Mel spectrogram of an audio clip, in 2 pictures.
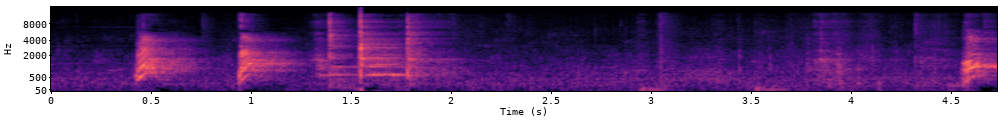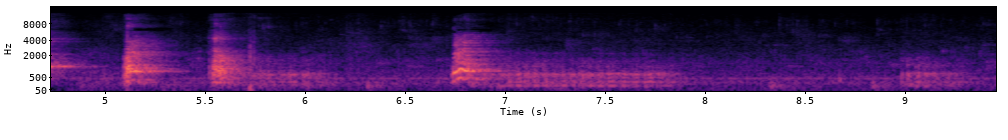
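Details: Mabel, a three-month-old Shih Tzu puppy, barks at a tuna can in a kitchen play pen, Bozeman, Montana, April 2007; sharp yappy barks in quick bursts, several close together, then a trailing growly bark.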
